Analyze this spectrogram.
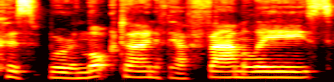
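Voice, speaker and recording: A woman in a Scottish accent at medium pitch and a moderate pace, against a quiet background. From Scotland. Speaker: counsellor and trainer. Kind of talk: podcast interview. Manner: conversational, many fillers.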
